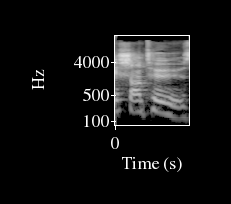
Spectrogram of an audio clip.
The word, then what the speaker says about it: chanteuse: is the elusive chanteuse or i should say shantuz that's actually how you pronounce it it's not the elusive chanteuse it's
